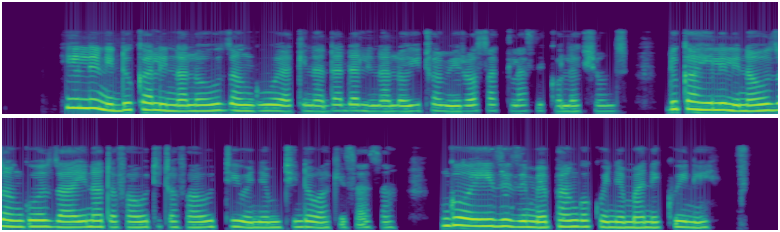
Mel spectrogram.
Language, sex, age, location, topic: Swahili, female, 18-24, Nairobi, finance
